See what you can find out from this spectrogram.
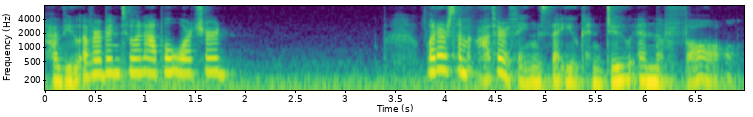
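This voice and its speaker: A woman reading a children's picture book aloud like a teacher, with expressive emphasis and questions put to young listeners. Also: medium pitch, vocal fry, slight background noise. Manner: expressive, dramatic gasps and emphasis, pausing to ask questions.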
